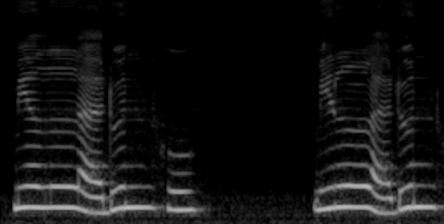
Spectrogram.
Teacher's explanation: Yang pertama ketika nun sukun atau tanwin bertemu dengan huruf lam yaitu tanpa gunah ya tanpa dengung menjadi millun huadun hu dibaca dengan jelas. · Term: idgham bila ghunah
